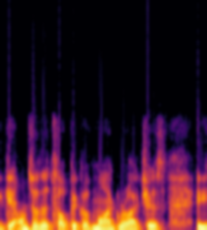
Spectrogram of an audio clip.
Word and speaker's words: Mic Righteous: And he was like, "These guys are all right that Mike wrongous, Mike righteous." He just mispronounced my name.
